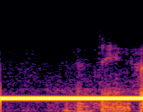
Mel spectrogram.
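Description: A steady telephone dial tone hums continuously and evenly at moderate loudness, with faint background murmur underneath and no break in the tone.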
